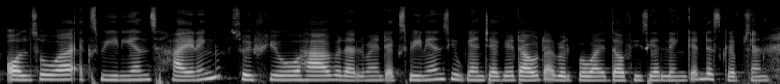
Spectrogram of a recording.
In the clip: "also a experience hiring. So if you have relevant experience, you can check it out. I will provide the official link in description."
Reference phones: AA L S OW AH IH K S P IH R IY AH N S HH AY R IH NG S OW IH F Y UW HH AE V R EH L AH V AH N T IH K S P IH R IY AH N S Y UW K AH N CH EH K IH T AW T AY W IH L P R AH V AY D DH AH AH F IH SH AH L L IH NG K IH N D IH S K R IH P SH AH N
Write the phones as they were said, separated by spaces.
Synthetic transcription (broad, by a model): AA L S OW AH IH K S P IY R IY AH N S HH AY R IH NG S OW IH F Y UW HH AE V R EH L AH V AH N T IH K S P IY R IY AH N S Y UW K AH N CH EH K IH T AW T AY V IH L P R AH V AY D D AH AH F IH S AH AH L IH NG K IH N D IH S K R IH P SH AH N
